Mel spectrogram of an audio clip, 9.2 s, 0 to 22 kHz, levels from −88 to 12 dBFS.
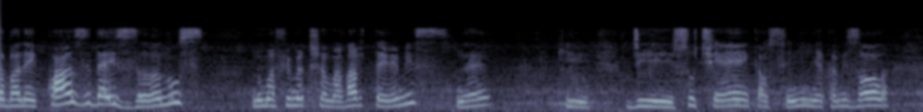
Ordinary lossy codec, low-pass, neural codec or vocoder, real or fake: none; none; none; real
